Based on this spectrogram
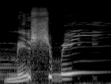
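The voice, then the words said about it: Freddy Krueger impression. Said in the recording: “my Freddy impression? It's really dead on... Robert Englund? Wow.”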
